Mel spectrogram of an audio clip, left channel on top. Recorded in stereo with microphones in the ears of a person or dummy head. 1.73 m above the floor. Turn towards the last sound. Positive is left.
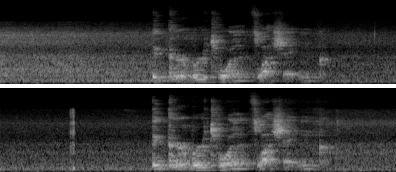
turn(degrees=-45)  # may be behind; listen again after turning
